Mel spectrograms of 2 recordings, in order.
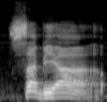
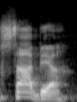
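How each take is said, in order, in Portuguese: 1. A tônica é a última sílaba. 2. A tônica é a primeira sílaba.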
